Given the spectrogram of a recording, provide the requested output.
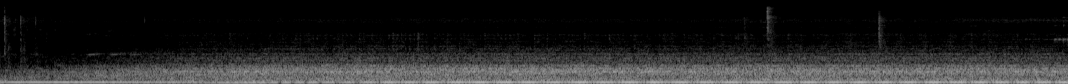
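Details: Twin-tub washing machine spin dryer after the shaft bolts joining the spin shaft to the tub were tightened to cure its squeak: a steady low motor hum with a smooth rhythm and no chirp; running normally.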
